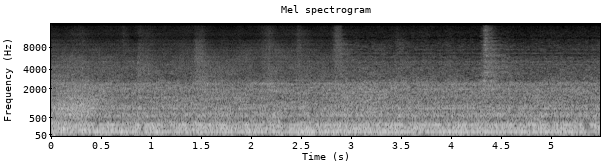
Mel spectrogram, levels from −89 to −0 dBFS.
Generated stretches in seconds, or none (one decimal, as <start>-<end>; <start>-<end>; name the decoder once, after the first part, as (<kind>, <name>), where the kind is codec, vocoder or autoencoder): 0.0-2.9 (codec, DAC)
